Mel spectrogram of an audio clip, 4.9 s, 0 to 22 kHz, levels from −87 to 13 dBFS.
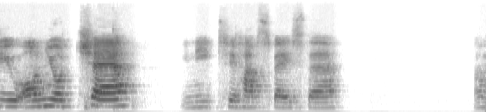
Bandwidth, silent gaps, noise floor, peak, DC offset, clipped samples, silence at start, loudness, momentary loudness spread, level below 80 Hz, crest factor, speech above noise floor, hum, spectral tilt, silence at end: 20 kHz; none; -82 dBFS; -4 dBFS; under 0.1%; under 0.1%; 0 s; -24 LUFS; 21 LU; -86 dBFS; 24 dB; 56 dB; none; -0.5 dB/octave; 0 s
